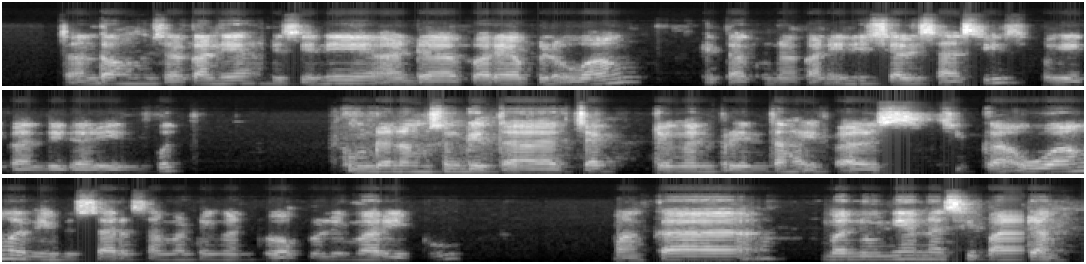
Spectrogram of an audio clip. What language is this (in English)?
Indonesian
